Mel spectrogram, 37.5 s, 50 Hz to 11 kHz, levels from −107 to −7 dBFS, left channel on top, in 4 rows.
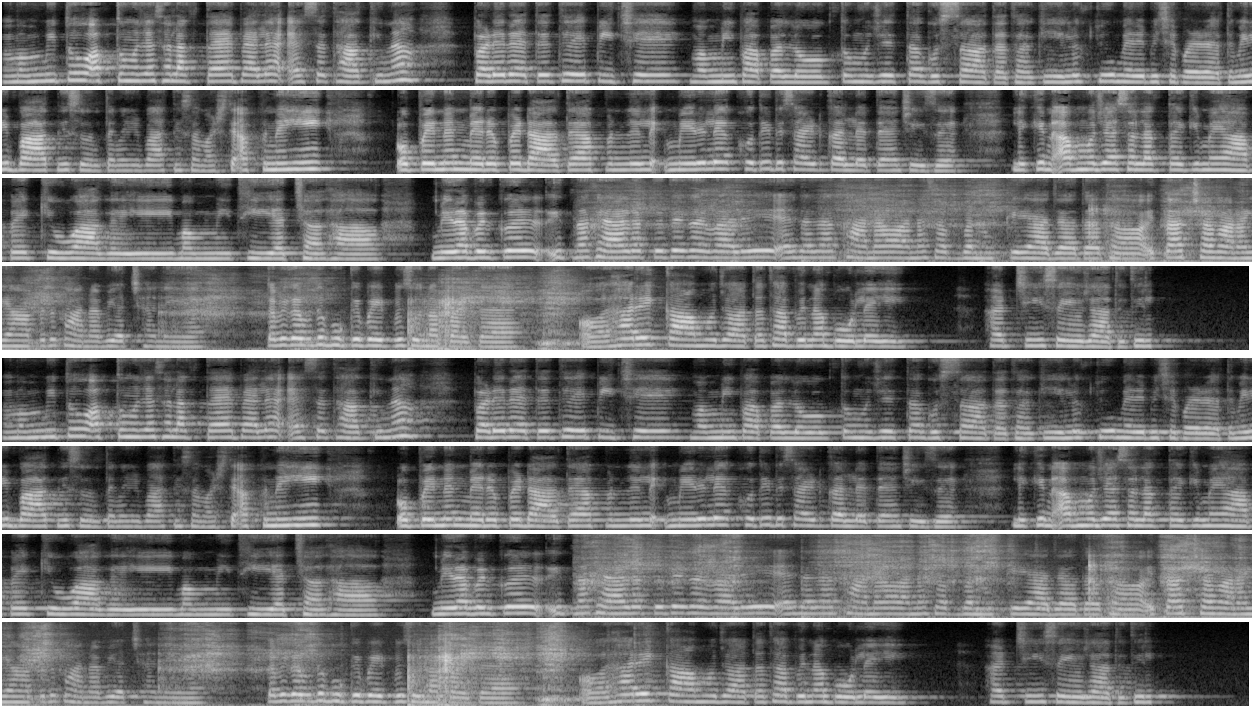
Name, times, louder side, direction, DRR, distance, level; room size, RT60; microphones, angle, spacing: voice 1, 0.0-29.7 30.1-32.0 32.4-34.9 35.5-36.8, left 2 dB, 30° left, 0.8 m, -31 dB
Writing, 23.0-33.2, right 4 dB, 65° right, 5.7 m, -38 dB
26.0 x 15.0 x 8.3 m
head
